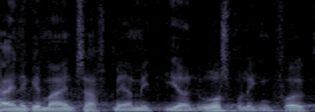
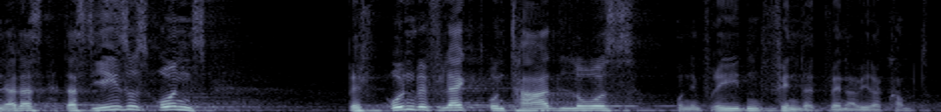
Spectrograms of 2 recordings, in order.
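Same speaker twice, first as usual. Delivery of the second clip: higher, louder fervent preaching; full-force preaching; 8 semitones higher, 7 dB louder than usual. Acted. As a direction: drive the point home like a preacher at full force. Preaches the second point forcefully.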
